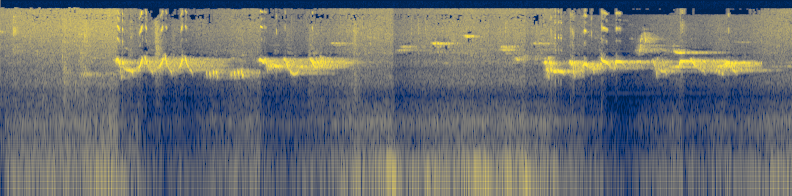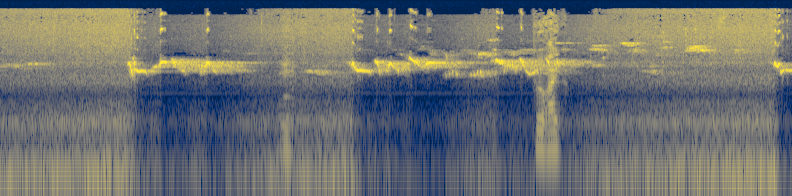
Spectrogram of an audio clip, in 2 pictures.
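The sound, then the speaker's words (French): A mistle thrush sings short, clear fluting phrases, repeated every few seconds with brief pauses, loud over a steady background hum of insects. “Ah, c'est la grive de renne. Alors, la grive de renne, elle se caractérise par le fait qu'elle va avoir ce sifflement”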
